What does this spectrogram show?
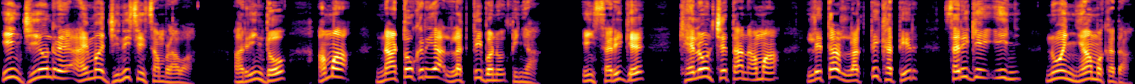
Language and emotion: Santali, angry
